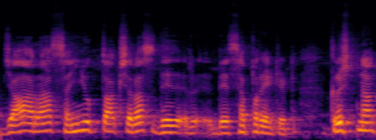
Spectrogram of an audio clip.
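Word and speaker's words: कृष्ण: Krishna ko Krishan they call it.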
